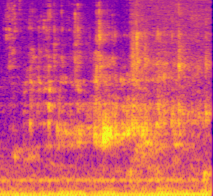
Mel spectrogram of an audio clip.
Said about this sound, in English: Oh, you're drinking. You're gonna have to mute this one. I'm gonna be banging my lid in my water bottle and ice.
